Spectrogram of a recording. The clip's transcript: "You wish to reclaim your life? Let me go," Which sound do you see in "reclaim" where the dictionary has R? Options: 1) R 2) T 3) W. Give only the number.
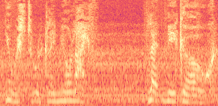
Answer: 3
